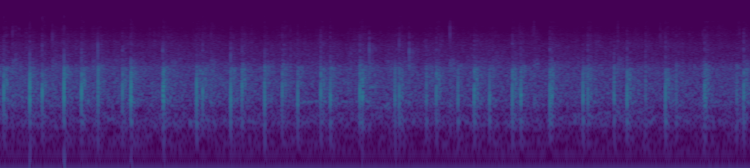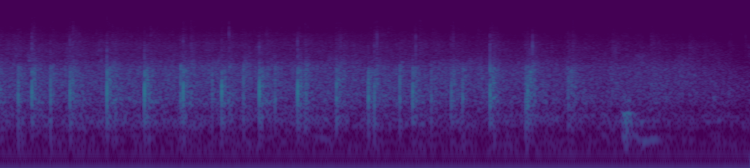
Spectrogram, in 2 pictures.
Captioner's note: applause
